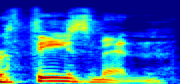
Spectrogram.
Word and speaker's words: Theismann: The Theismann story. Or Theismann. Proper way to say it.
